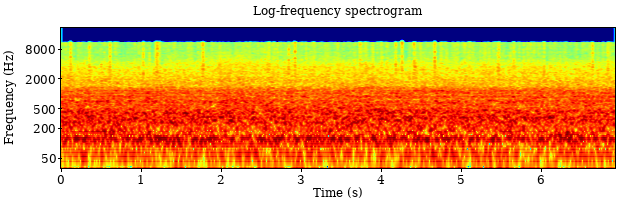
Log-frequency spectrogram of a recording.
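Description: A car engine rumbles steadily as it drives on a wet road.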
